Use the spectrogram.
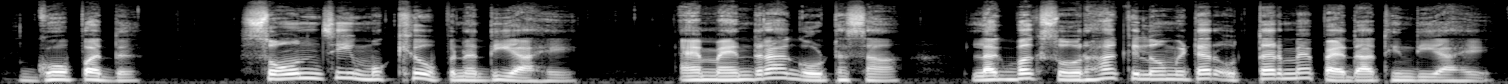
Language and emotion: Sindhi, neutral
